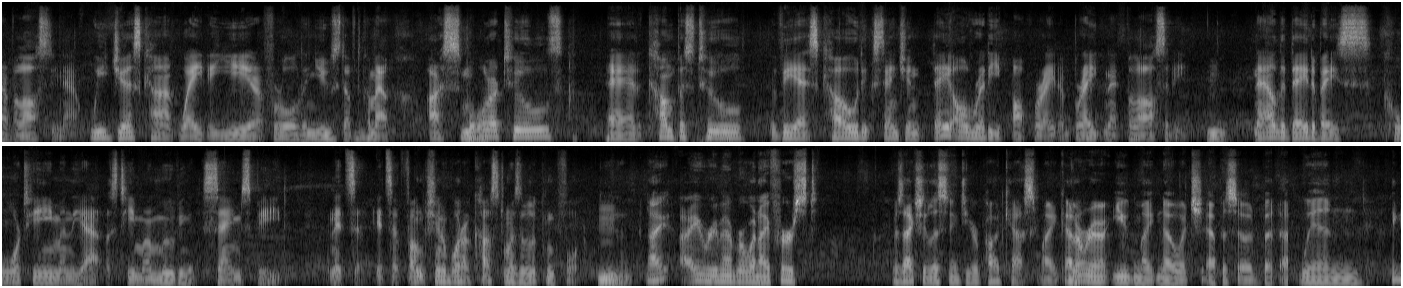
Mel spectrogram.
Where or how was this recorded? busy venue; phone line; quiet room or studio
busy venue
